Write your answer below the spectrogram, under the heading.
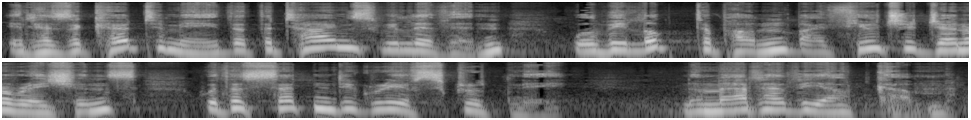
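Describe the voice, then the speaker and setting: An actor playing a stern, learned elderly mentor in a video game, with a formal, wordy, dry manner. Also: male voice, sits high, animated, moderate pace, slightly rough. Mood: measured, dry.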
